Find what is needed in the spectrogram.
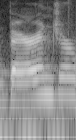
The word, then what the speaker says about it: Beringer: So I decided to do the most haunted one in Napa Valley, which is, I really hope this is right, the Beringer? – That's how I would pronounce it. – Okay, the Beringer Winery.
